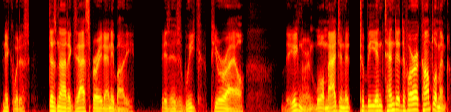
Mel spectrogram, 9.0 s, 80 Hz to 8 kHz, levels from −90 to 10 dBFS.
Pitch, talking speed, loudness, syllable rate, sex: 100 Hz, 125 wpm, -20 LUFS, 5.9 syllables/s, male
